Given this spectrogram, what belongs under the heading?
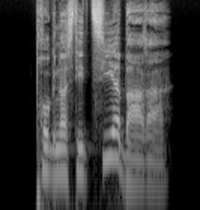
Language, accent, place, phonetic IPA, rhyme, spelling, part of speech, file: German, Germany, Berlin, [pʁoɡnɔstiˈt͡siːɐ̯baːʁɐ], -iːɐ̯baːʁɐ, prognostizierbarer, adjective, De-prognostizierbarer.ogg
- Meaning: inflection of prognostizierbar: 1. strong/mixed nominative masculine singular 2. strong genitive/dative feminine singular 3. strong genitive plural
